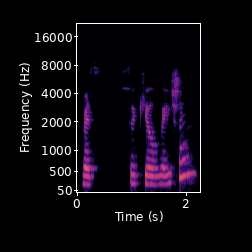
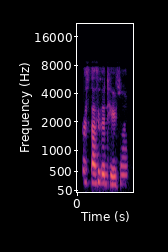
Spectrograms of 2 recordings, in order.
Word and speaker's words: resuscitation: Sorry, I can't pronounce that one. Reciculation. Resuscitation.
